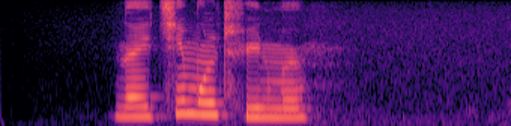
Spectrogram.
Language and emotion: Russian, neutral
